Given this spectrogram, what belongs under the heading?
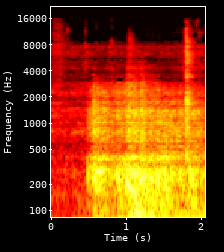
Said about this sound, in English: Flashing of lightning, the rumbling of the storm.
